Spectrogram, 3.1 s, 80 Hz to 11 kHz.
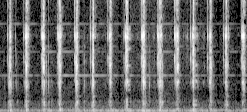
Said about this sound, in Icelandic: Við ætlum að spyrja þau 6 spurninga og þau hafa hálfa mínúti til að svara hverju spurningu. Og meðan þau svara gengur svona klukka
